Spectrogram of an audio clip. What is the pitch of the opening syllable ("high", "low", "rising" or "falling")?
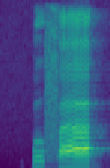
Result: low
